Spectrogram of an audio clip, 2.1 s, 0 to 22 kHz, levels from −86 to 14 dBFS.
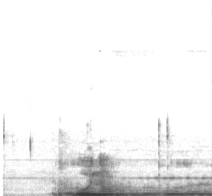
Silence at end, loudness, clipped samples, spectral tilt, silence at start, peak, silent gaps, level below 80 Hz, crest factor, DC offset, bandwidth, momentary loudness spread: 0 s; -16 LUFS; under 0.1%; -8.5 dB/octave; 0.5 s; -2 dBFS; none; -54 dBFS; 14 dB; under 0.1%; 8.2 kHz; 14 LU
